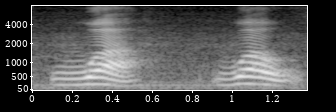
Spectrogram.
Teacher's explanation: makhraj wau yang dibunyikan dengan kedua bibir menyisakan rongga di tengah-tengahnya sebagai jalan keluarnya suara.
